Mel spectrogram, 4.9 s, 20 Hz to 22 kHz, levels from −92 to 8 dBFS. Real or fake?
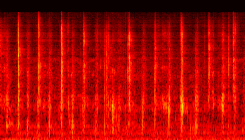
fake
